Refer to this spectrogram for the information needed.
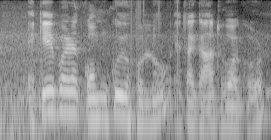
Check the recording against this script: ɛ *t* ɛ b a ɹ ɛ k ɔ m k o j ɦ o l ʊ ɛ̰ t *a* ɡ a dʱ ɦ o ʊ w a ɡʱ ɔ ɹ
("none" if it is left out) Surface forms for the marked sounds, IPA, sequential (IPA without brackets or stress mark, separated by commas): k, a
